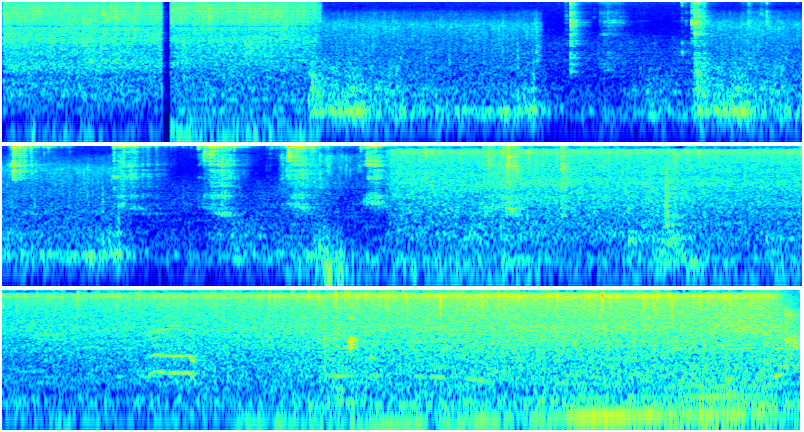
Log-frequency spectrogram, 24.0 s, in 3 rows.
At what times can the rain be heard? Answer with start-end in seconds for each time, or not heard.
0.0-23.9.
